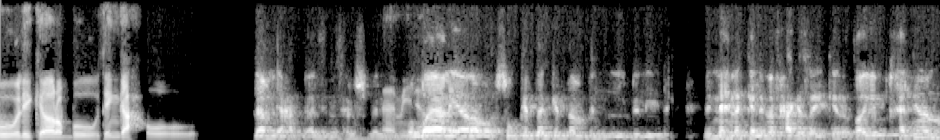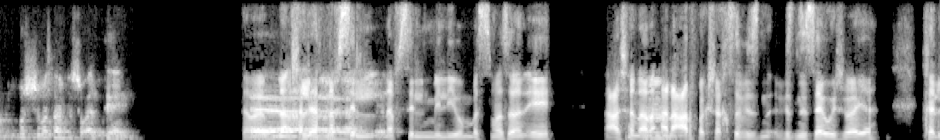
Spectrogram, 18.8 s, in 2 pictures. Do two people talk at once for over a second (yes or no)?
yes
